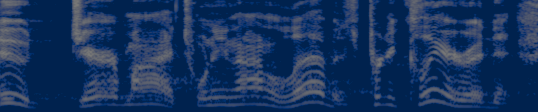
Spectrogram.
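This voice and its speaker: In a high, bright, sharp voice, a man speaks with an animated tone, raised and projected. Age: 60s. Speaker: recovery meeting speaker. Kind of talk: recovery talk.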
